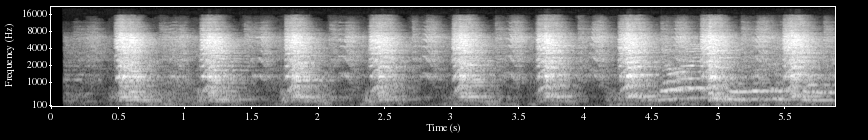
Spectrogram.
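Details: Toyota Mark II JZX110 rear floating bushing: regular dry creaky squeaks, about ninety-five a minute, rising and falling as the body rocks; silicone grease helps until rain, fix is replacing hub carrier or bushing.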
